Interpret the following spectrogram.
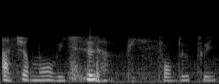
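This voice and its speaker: A middle-aged woman talking reflectively and haltingly about herself as a caller in a personal conversation. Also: on the low side, little pitch movement, a little hiss or hum. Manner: reflective, halting, thinking aloud. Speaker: caller consulting a dream analyst. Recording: tinny narrow phone line.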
